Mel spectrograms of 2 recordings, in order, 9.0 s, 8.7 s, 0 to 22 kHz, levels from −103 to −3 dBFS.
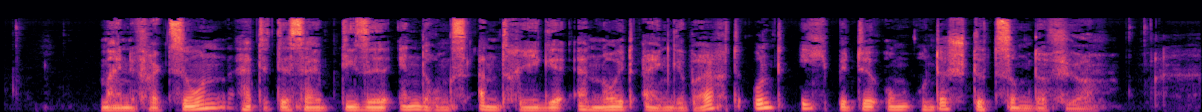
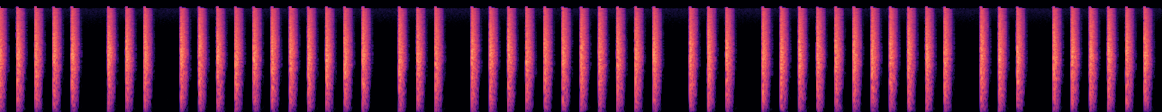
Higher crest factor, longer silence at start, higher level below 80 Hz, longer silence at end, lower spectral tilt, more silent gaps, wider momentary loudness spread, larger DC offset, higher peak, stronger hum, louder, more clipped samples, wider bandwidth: about the same, 24 dB vs 22 dB; first, 0.75 s vs 0 s; first, -48 dBFS vs -76 dBFS; first, 0.8 s vs 0.1 s; first, -3.5 dB/octave vs 4 dB/octave; neither; first, 12 LU vs 2 LU; neither; second, -6 dBFS vs 0 dBFS; neither; second, -26 LUFS vs -20 LUFS; neither; second, 11.5 kHz vs 17.5 kHz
